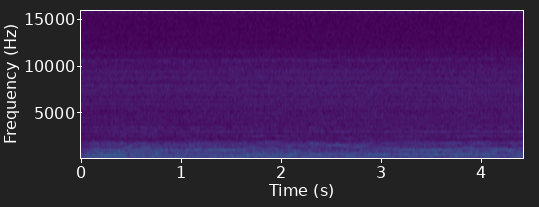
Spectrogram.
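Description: Faint, steady murmur of a crowd of many voices, no single voice standing out.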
